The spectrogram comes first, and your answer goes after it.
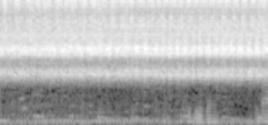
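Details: Ringing cicada song heralding the coming summer: an intense, even, high-pitched buzzing wall of sound, with faint low chattering sounds around the third second.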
